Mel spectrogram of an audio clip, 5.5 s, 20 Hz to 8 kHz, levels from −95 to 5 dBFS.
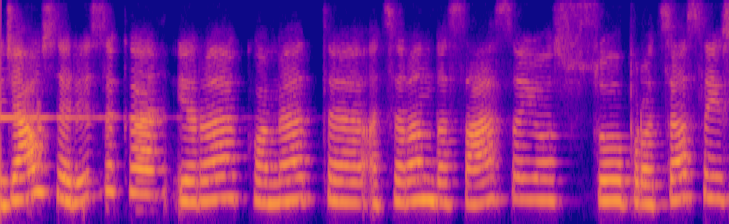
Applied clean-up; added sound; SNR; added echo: neural mask model RNNoise.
